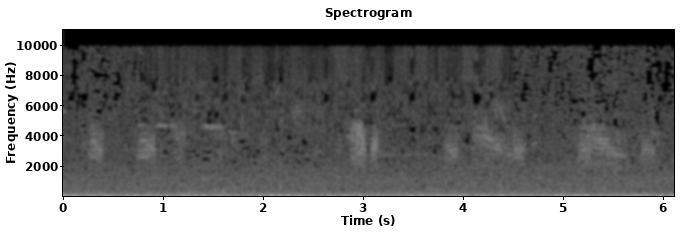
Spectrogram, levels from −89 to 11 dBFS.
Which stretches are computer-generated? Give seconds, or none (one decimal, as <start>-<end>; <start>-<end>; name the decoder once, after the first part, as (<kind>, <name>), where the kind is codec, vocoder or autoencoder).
0.8-4.5 (vocoder, Vocos)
